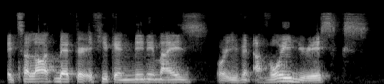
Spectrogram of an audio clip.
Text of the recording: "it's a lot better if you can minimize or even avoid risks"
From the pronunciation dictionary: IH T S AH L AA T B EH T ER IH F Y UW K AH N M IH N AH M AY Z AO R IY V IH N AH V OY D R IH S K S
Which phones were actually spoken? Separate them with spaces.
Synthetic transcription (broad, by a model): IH T S AH L AA T B EH T ER IH F Y UW K AH N M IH N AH M AY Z AO R IY V IH N AH V OY D R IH S K S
